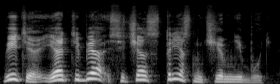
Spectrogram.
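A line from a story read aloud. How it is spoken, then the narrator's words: Sharp hiss. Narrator (Russian): резко шикнул Макс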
